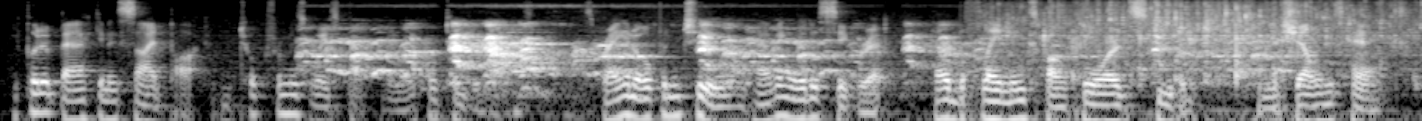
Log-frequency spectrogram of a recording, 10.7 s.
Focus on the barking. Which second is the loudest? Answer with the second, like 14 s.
4 s.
